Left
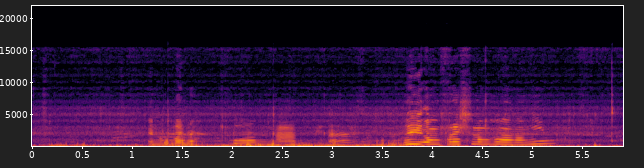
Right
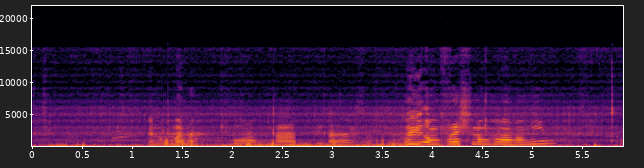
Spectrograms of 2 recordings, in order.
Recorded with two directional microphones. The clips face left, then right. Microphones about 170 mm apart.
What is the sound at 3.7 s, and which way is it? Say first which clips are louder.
Speech: left 3 dB; 20° left (ahead or behind).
